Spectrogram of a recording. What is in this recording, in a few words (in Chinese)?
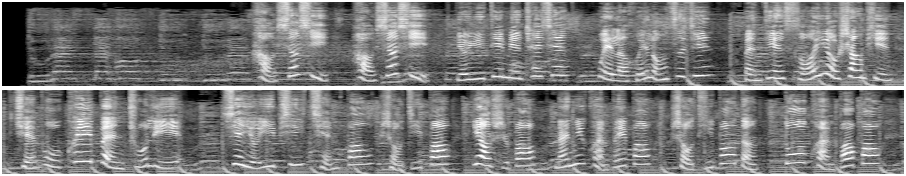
广告配音; 好消息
